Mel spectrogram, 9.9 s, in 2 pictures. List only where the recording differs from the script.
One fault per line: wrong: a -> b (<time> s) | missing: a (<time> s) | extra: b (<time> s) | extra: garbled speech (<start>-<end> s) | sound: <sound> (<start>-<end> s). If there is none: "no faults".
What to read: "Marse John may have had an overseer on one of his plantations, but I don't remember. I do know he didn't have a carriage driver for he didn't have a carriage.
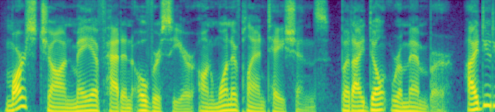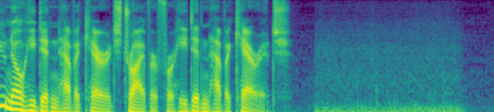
missing: his (2.4 s)
extra: do (4.9 s)
sound: thud (8.1-9.6 s)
